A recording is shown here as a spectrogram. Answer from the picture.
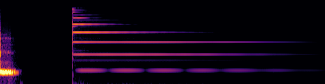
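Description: A short pop, then about a second in a single bright bell-like ding that rings with several clear tones and fades away over about three seconds.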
